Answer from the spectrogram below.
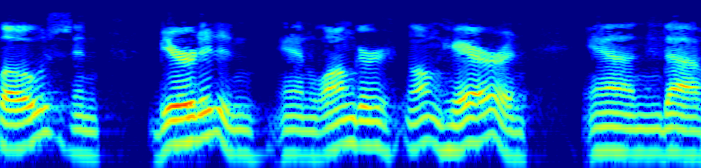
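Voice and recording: A man speaks at a slow pace with ordinary pitch variation.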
